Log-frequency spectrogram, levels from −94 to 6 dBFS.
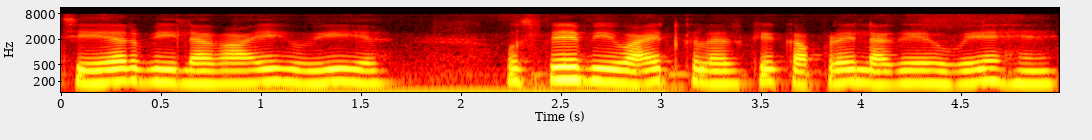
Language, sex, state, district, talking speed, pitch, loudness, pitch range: Hindi, male, Jharkhand, Ranchi, 180 wpm, 180 Hz, -17 LUFS, 175-195 Hz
